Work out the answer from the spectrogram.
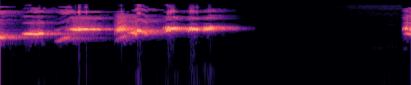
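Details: Orange-headed thrush song from a collection meant as a training tutor for songbirds: a burst of clear whistled notes that rise and waver upward, then a long silence and the start of a new phrase.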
